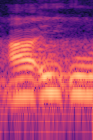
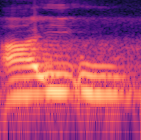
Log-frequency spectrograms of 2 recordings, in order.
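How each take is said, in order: First: The vowels are said softly and lightly. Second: The vowels are said softly and lightly.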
